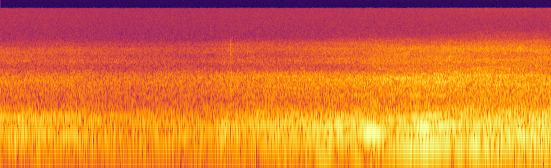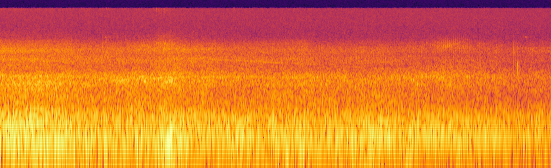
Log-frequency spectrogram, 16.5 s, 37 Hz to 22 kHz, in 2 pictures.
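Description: Honda ADV150 scooter's single-cylinder engine accelerating, its pitch rising from about three to seven seconds in, then running at a steady cruise under a steady rush of riding noise.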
